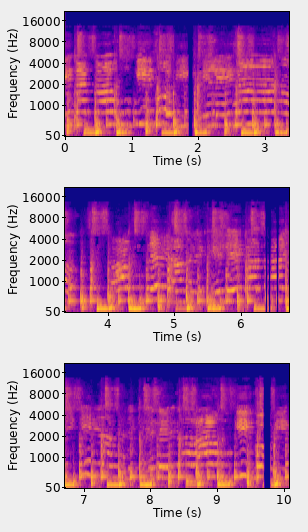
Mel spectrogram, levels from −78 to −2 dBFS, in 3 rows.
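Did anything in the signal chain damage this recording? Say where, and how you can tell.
Yes, a digital broadcast dropout at the reception stage. The receiver lost good frames and muted until valid data returned, so the audio fades out over about 20 ms and goes silent. This happens at 1.83 to 1.92 s (48 ms missing), and at 9.68 to 9.81 s (96 ms). Between 6.34 and 6.57 s, 72 ms drops out as several short holes, none longer than 24 ms, which fits whole frames of that length failing. The programme content from those gaps is lost.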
